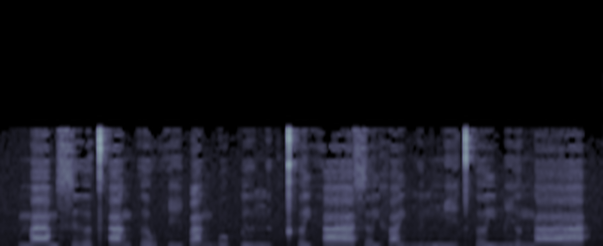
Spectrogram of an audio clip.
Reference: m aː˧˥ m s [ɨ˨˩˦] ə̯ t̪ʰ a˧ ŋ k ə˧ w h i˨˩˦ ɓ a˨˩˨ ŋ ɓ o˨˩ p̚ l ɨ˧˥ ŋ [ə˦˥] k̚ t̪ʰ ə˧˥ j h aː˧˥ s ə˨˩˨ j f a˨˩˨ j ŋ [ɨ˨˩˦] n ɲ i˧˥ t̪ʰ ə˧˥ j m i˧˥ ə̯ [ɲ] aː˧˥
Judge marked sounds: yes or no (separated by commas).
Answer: yes, no, yes, no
